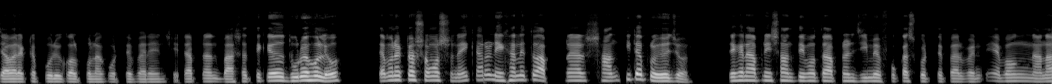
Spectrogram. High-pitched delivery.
No: medium, 160 Hz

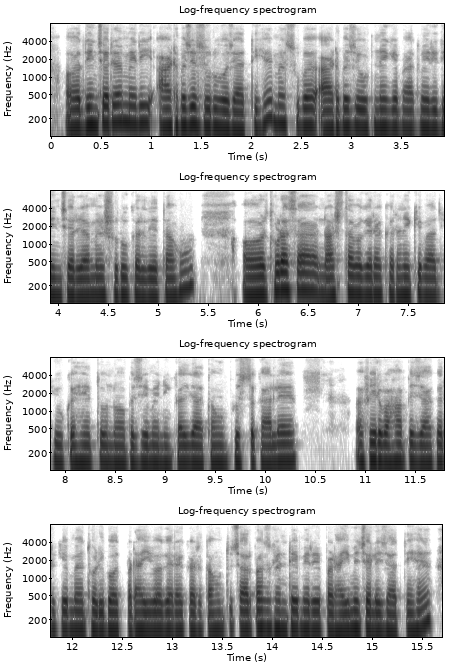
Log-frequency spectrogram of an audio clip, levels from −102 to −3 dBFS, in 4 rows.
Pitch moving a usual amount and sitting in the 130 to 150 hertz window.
No: narrow, 1.3 semitones; low, 135 Hz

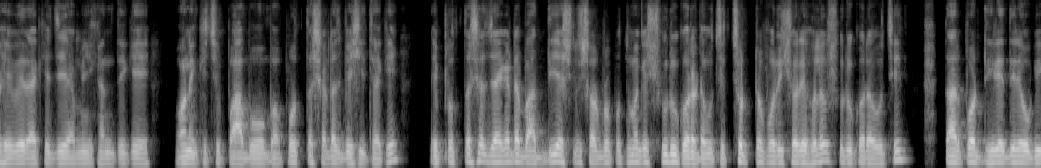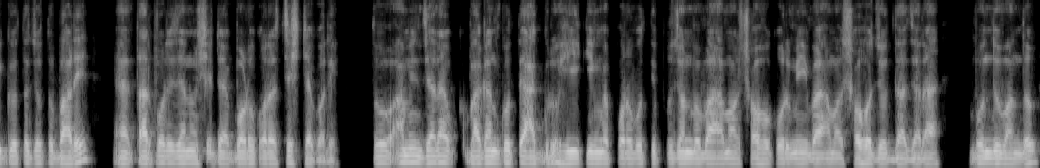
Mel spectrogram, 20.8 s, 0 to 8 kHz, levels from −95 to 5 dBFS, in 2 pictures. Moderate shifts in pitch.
No: narrow, 2.3 semitones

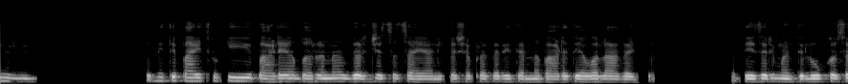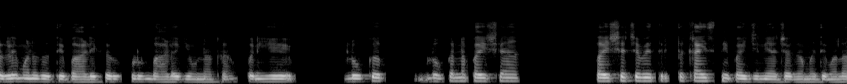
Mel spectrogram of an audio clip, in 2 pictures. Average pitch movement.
No: narrow, 2.3 semitones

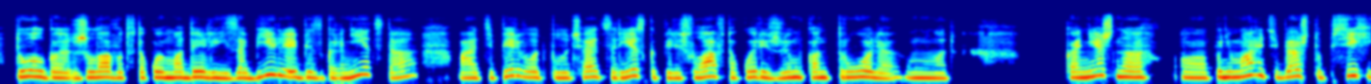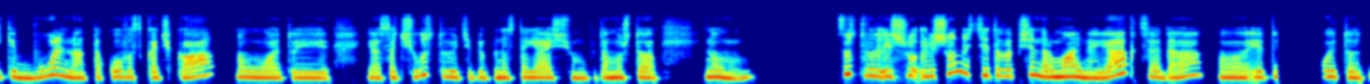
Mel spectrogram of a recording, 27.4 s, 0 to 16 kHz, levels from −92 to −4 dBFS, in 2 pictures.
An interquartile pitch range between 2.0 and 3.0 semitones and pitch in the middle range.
No: narrow, 2.6 semitones; high, 210 Hz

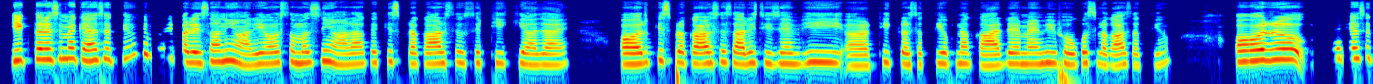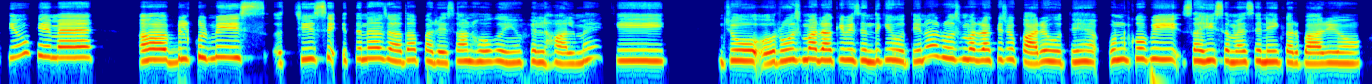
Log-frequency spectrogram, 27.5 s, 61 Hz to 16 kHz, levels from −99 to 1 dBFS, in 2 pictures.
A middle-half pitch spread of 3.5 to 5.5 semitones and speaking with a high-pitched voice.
Yes: average, 4.0 semitones; very high, 275 Hz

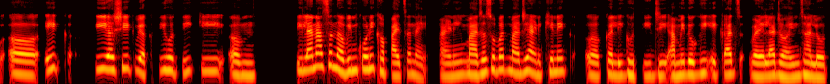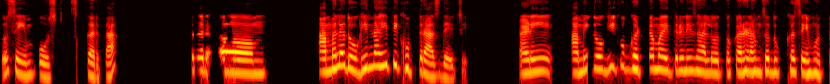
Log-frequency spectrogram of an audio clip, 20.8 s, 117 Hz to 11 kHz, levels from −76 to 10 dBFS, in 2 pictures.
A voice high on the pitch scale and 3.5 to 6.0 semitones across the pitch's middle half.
Yes: high, 225 Hz; average, 4.0 semitones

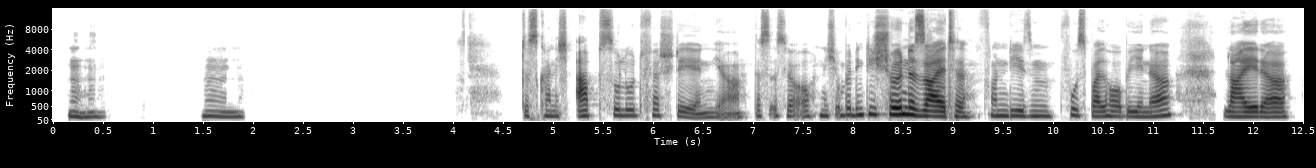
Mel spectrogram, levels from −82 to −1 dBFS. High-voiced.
No: medium, 170 Hz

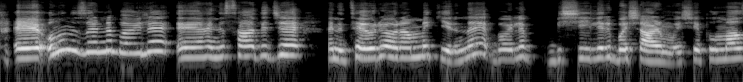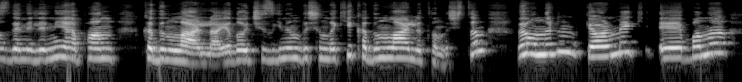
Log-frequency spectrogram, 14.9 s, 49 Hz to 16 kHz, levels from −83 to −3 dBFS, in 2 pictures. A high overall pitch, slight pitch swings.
No: very high, 270 Hz; average, 4.3 semitones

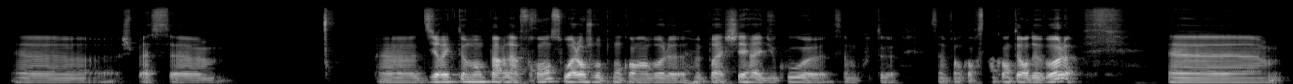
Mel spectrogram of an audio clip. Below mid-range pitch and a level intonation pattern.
Yes: low, 100 Hz; narrow, 1.8 semitones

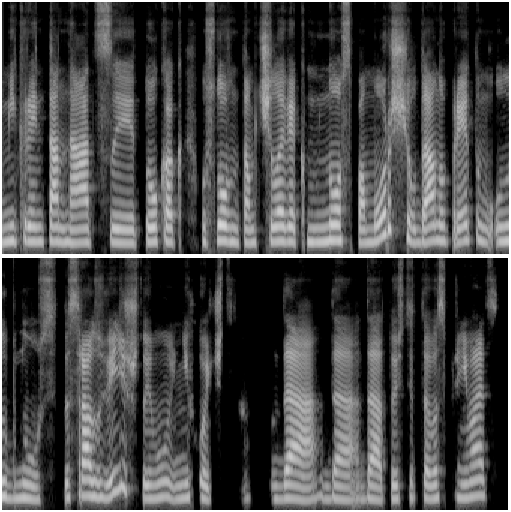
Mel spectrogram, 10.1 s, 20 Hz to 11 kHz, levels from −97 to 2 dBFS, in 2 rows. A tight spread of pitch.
Yes: narrow, 1.9 semitones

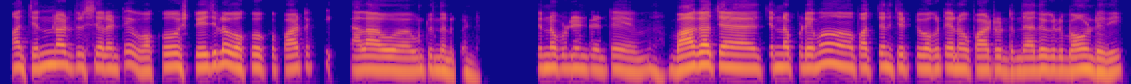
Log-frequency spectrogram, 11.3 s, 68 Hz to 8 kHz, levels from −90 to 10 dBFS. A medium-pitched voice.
Yes: medium, 170 Hz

